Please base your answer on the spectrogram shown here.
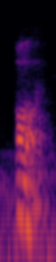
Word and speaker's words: ad: word odd in Latin ad pronounced odd it means to or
